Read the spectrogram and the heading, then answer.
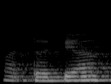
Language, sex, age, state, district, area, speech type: Goan Konkani, female, 45-60, Goa, Murmgao, rural, spontaneous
